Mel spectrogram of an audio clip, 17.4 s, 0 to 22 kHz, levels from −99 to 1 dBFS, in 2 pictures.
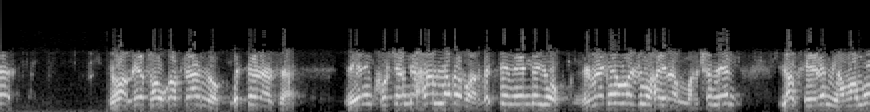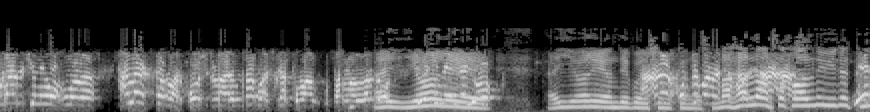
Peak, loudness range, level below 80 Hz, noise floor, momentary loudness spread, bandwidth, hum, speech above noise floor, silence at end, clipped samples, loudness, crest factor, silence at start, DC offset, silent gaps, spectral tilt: -2 dBFS; 2 LU; -62 dBFS; -66 dBFS; 6 LU; 7.8 kHz; none; 49 dB; 0 s; under 0.1%; -17 LUFS; 16 dB; 0 s; under 0.1%; none; -3 dB/octave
